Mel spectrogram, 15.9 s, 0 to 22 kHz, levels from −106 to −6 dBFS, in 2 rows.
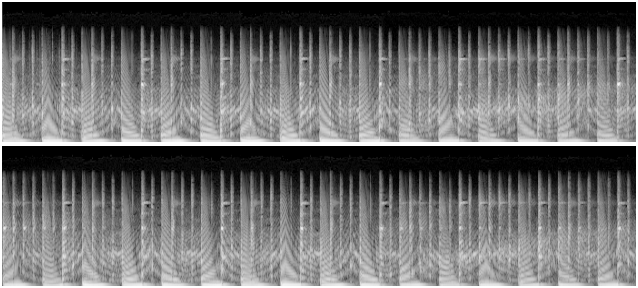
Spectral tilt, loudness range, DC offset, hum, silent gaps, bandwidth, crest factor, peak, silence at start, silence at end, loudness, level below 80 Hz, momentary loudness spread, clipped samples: -5 dB/octave; 2 LU; under 0.1%; none; none; 8.6 kHz; 18 dB; -2 dBFS; 0 s; 0 s; -22 LUFS; -22 dBFS; 5 LU; under 0.1%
